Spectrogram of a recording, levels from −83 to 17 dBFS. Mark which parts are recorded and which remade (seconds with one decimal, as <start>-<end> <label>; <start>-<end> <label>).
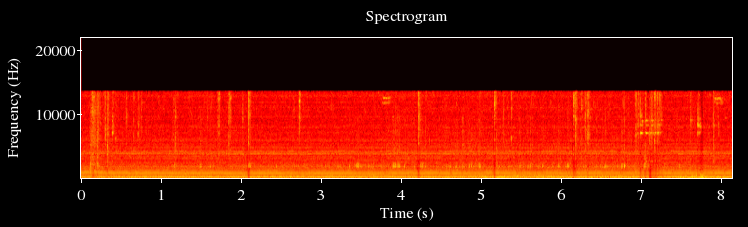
0.0-8.1 recorded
